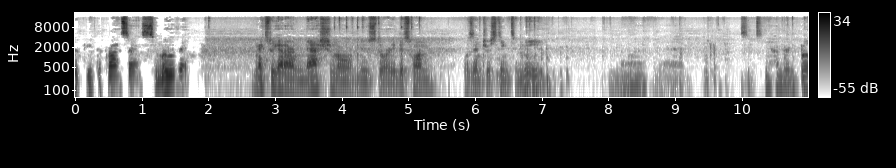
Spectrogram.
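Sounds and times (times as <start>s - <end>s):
keyboard clicks: 3.8s - 5.4s
man mumbling: 8.0s - 9.1s.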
